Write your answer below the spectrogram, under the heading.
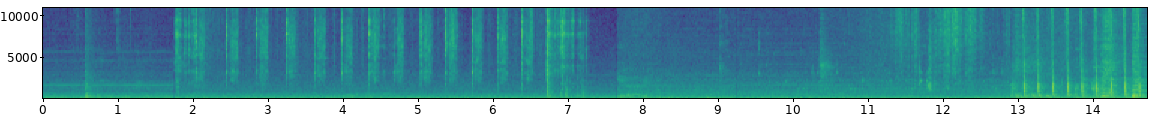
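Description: Potatoes being peeled in a run of quick scraping strokes, then, near the end, a chef's knife chopping peeled potato into slices on a plastic cutting board in fast, even strikes. A steady low hum runs underneath.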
